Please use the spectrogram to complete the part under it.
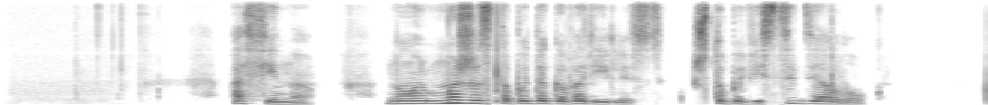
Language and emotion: Russian, neutral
